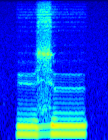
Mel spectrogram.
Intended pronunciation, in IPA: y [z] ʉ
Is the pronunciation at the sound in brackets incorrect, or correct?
correct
